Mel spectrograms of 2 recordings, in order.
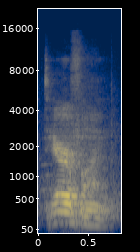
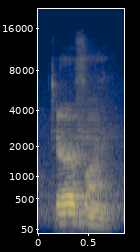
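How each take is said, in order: Both takes have the same delivery.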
